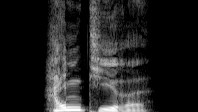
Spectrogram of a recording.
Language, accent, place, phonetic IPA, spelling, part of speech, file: German, Germany, Berlin, [ˈhaɪ̯mˌtiːʁə], Heimtiere, noun, De-Heimtiere.ogg
- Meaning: nominative/accusative/genitive plural of Heimtier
